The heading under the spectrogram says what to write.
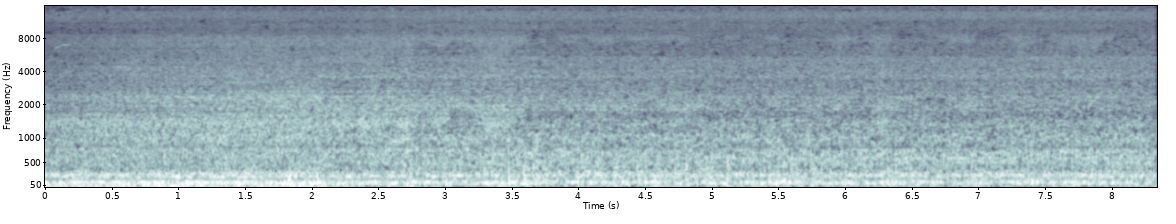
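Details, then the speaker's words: Mercedes W221 S550 4Matic blower motor that intermittently blew no air, cleaned and heavily greased; on a retest at max the earlier noise does not repeat: steady airy rush, even rumble, no squeal or rattle. Owner hopes grease caused the noise but expects to need a new blower motor. "Okay, it didn't repeat it."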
